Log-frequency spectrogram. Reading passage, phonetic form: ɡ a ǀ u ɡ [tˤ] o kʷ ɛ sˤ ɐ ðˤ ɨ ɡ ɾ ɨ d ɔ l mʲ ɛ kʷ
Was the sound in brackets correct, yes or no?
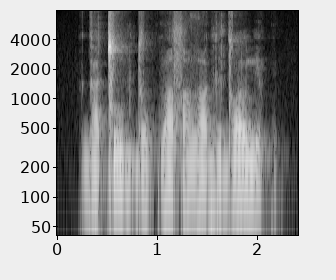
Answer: no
